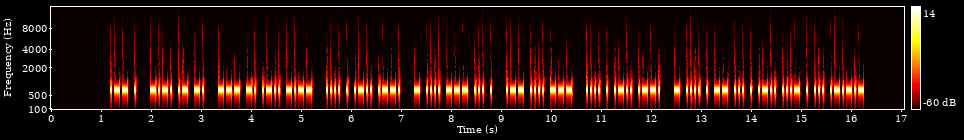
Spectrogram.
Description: Morse code, heard as a keyed tone, about 30 wpm, 700 Hz. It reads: WE CAN ONLY HELP THOSE WHO HELP THEMSELVES.
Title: Sentences from Top 1000 Words - Review Part 5 - 30wpm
